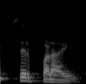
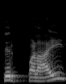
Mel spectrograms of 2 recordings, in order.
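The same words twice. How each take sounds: First: सिर्फ पढ़ाई dropped low and soft, सिर्फ leaned on; firm low final word. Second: Said in the usual way. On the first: Shown as a demonstration. Teacher warning students to only study, low and firm. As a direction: settle it quietly: सिर्फ पढ़ाई. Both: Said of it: "कोई गलत comment no".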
